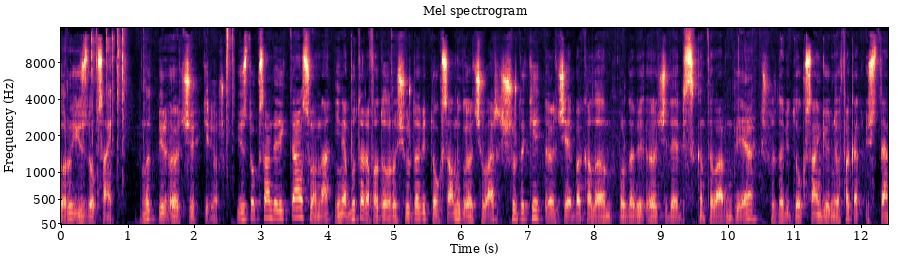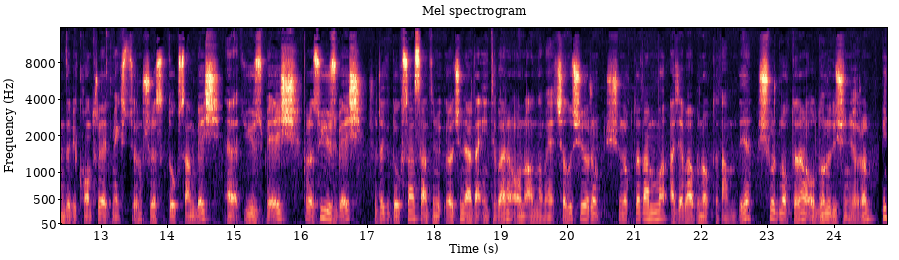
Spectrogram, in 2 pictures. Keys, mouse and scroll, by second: 0.3-0.8 typing, 2.3 Return, 4.1 middle click, 4.3 scroll, 4.8 scroll, 7.3-7.7 scroll, 8.1-8.7 scroll, 10.5 scroll, 11.4 scroll, 12.9-13.5 scroll, 14.9-15.4 scroll, 16.1 middle click, 17.0 middle click, 18.2 scroll, 24.7 scroll.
